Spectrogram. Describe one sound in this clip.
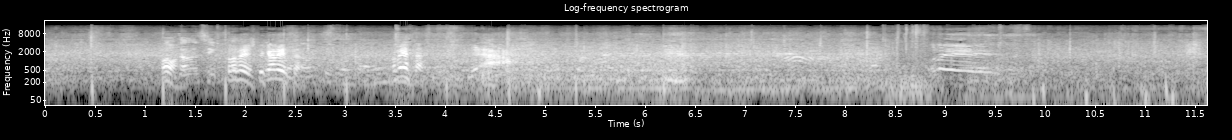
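A busy outdoor crowd murmurs in the background.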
